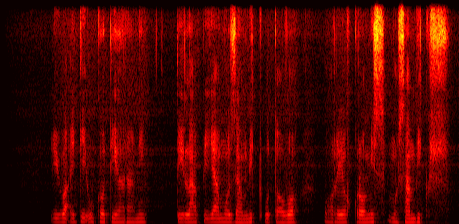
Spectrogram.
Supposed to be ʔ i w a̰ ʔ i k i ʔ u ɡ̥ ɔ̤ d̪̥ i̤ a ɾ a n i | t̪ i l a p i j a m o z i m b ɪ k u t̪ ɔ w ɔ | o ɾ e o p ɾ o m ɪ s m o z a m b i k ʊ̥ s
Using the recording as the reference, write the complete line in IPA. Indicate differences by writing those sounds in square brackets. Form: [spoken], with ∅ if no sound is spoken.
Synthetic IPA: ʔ i w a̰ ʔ i k i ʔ u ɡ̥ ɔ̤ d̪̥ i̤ a ɾ a n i | t̪ i l a p i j a m o z [a] m b ɪ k u t̪ ɔ w ɔ | o ɾ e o [k] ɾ o m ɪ s m o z a m b i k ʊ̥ s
